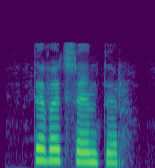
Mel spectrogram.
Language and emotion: Russian, neutral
